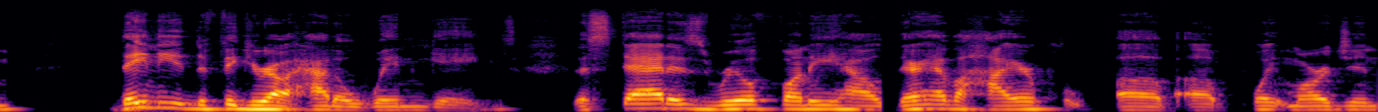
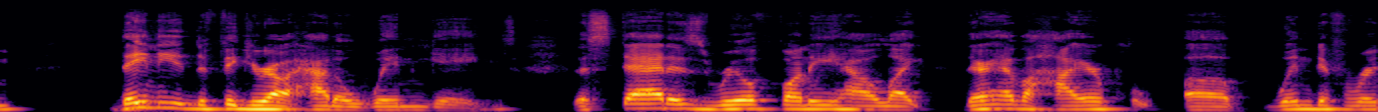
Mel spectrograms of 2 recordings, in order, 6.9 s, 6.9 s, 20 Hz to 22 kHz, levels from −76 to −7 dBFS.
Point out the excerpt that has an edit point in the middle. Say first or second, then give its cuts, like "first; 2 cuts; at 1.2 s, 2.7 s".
first; 2 cuts; at 4.4 s, 5.9 s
